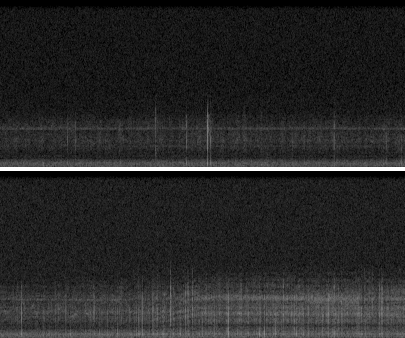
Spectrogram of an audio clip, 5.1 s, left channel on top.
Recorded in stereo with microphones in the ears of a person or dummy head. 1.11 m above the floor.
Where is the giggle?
No giggle in this recording.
